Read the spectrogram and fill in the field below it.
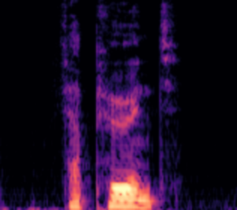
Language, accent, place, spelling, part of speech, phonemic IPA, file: German, Germany, Berlin, verpönt, adjective, /ˌfɛɐ̯ˈpøːnt/, De-verpönt.ogg
- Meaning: frowned upon, disapproved, scorned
